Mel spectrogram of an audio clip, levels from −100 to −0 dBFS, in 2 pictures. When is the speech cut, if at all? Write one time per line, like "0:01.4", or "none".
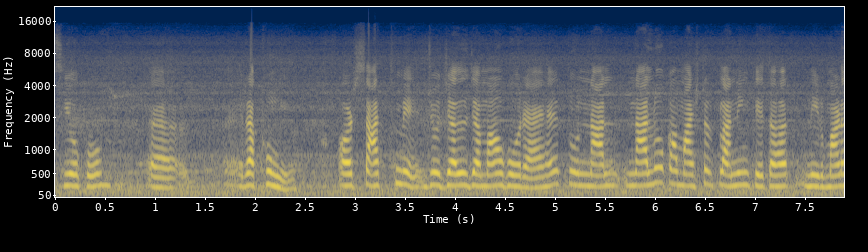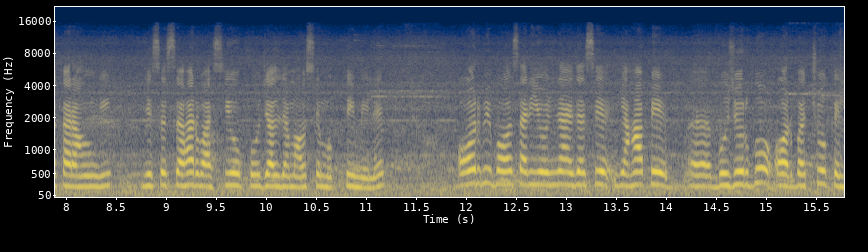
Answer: none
